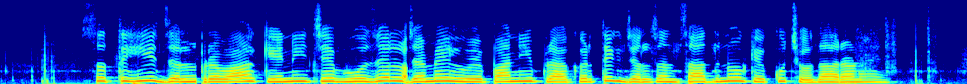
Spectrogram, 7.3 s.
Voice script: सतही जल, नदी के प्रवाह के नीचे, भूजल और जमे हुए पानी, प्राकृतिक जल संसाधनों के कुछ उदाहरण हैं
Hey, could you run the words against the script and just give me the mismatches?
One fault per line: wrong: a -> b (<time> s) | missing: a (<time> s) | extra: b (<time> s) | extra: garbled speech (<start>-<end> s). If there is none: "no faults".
missing: नदी के (1.4 s)
missing: और (3.0 s)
